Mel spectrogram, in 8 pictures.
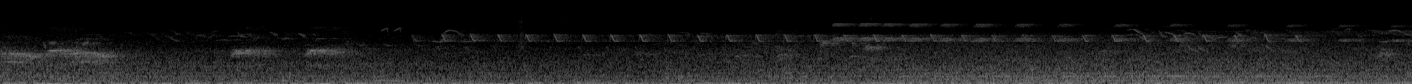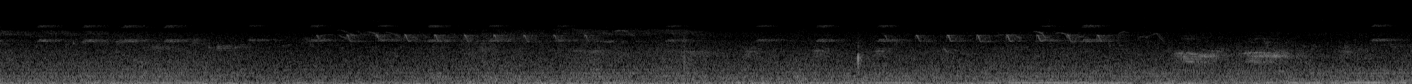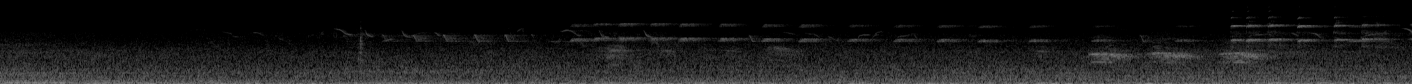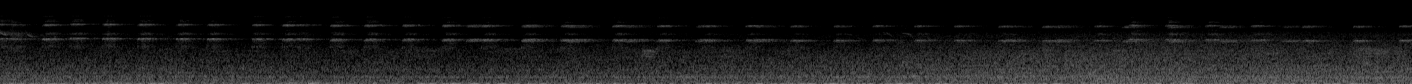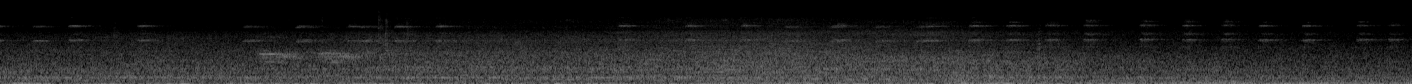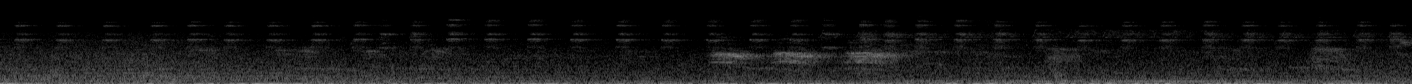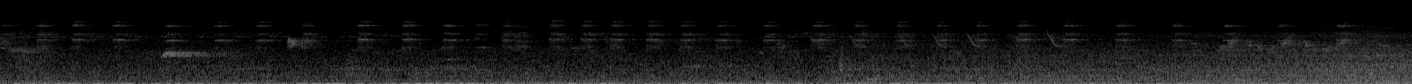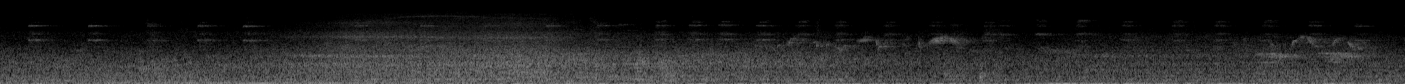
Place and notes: {
  "title": "Bambalapitiya, Colombo, Sri Lanka - Balcony morning sounds Sinhala-Tamil NY in Sri Lanka",
  "date": "2012-04-13 09:30:00",
  "description": "Soundscape from my balcony in Colombo on the morning of the Sinhala-Tamil New Year. The usual suspects are there, a srilankan broom brushing the leaves away, the crows, the chipmunks and various other birds that I can't name including a very close visitor towards the end of the track. Its much quieter than usual because its a holiday and its the only day of the year that I haven't seen any buses (the noisiest most dangerous things around) on the road. You can even hear the waves of the sea if you listen carefully.",
  "latitude": "6.89",
  "longitude": "79.86",
  "timezone": "Asia/Colombo"
}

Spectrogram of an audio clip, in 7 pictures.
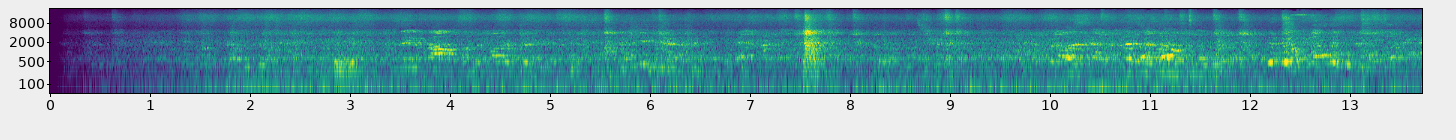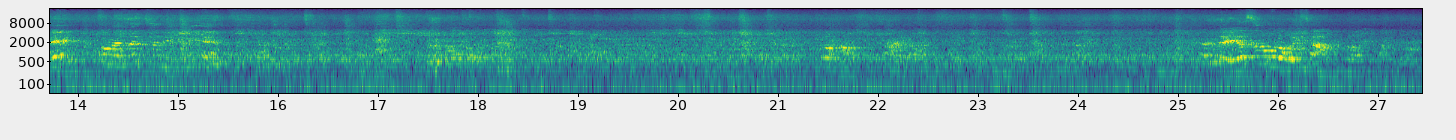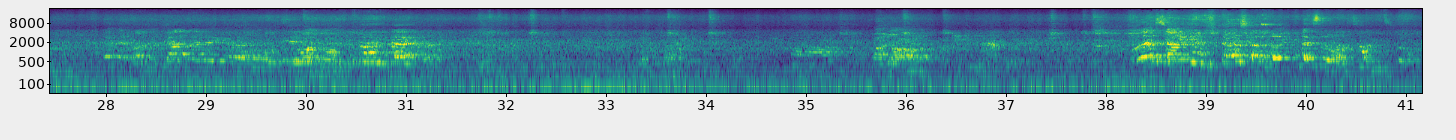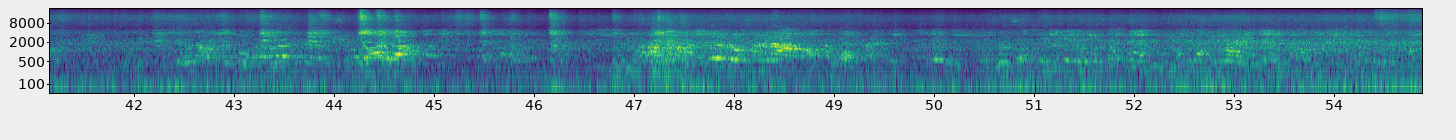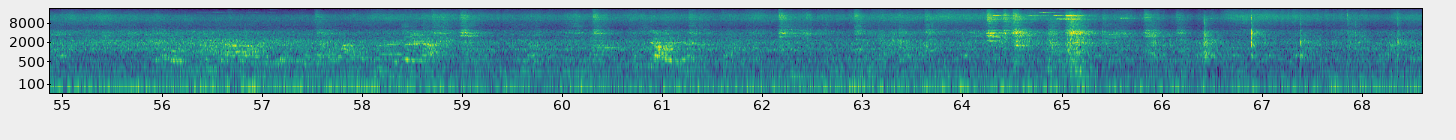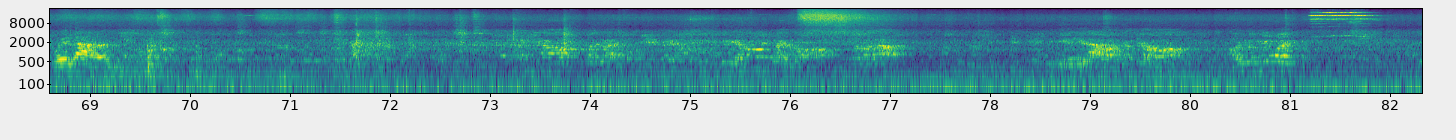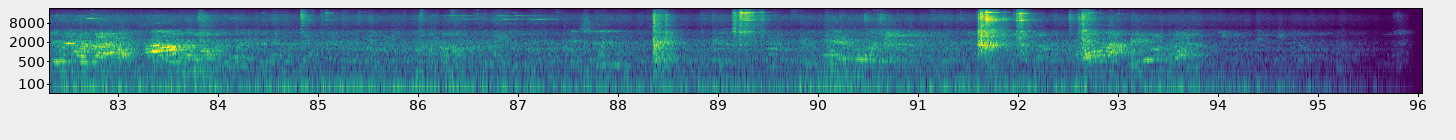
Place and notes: {
  "title": "Sec., Zhonghua Rd., Xinzhuang Dist.New Taipei City - Restaurant",
  "date": "2012-11-15 18:06:00",
  "description": "Restaurant, Binaural recordings, ( Sound and Taiwan - Taiwan SoundMap project / SoundMap20121115-30 )",
  "latitude": "25.04",
  "longitude": "121.45",
  "altitude": "4",
  "timezone": "Asia/Taipei"
}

